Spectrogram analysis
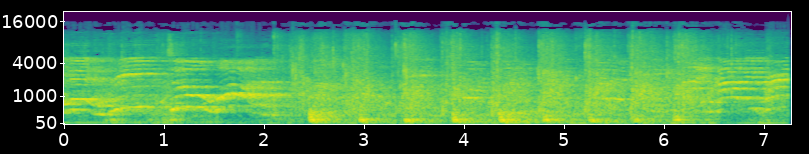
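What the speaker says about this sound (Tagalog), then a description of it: "siya na palakpak para kay Ezekiel" Applause for Ezekiel at a birthday party at Rustica Restaurant in Tarlac City: a crowd claps and cheers in a burst of rhythmic, loud pulses, with voices calling out around it.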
